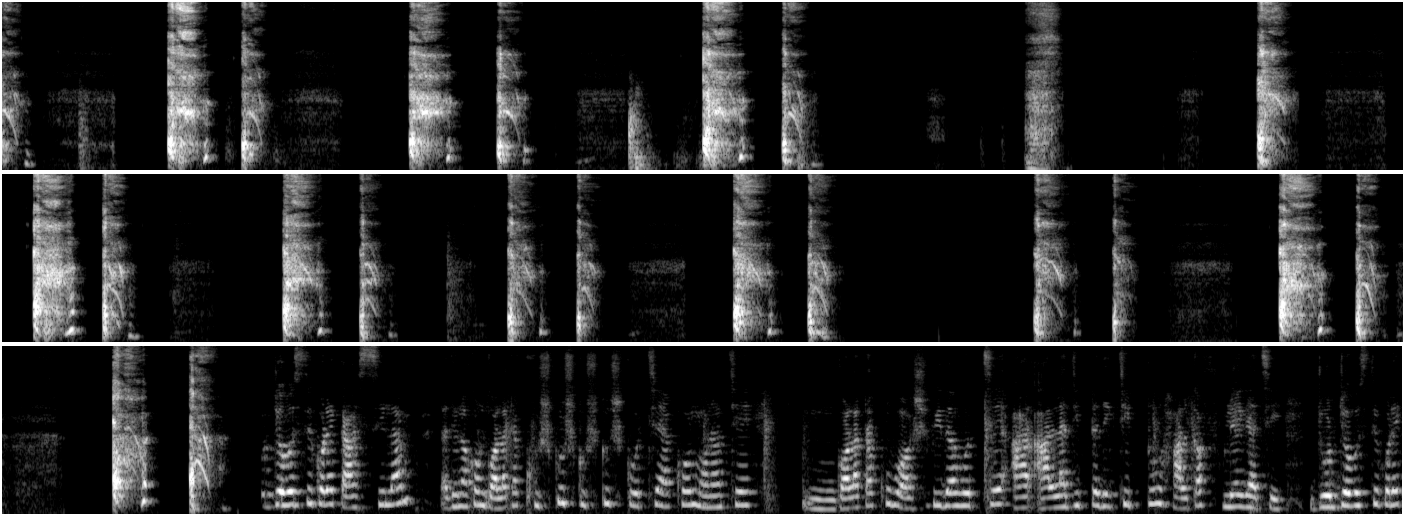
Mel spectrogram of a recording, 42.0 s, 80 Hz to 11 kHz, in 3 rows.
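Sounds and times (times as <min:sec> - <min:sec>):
woman coughing: 0:00.0 - 0:00.4, 0:01.7 - 0:02.7, 0:04.1 - 0:05.3, 0:07.0 - 0:08.2, 0:12.6 - 0:13.0, 0:14.4 - 0:15.4, 0:16.8 - 0:18.0, 0:19.1 - 0:20.1, 0:21.4 - 0:22.4, 0:24.4 - 0:25.4, 0:26.8 - 0:27.9, 0:29.2 - 0:30.4.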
